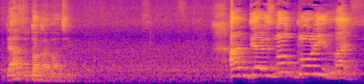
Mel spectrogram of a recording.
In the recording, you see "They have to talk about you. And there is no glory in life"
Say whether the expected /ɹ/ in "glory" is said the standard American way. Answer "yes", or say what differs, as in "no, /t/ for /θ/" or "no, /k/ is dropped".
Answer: yes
